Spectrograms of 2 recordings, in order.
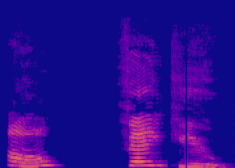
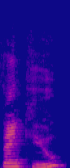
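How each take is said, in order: First: It sounds warm, with falling "you". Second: It sounds flat, without emotion.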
